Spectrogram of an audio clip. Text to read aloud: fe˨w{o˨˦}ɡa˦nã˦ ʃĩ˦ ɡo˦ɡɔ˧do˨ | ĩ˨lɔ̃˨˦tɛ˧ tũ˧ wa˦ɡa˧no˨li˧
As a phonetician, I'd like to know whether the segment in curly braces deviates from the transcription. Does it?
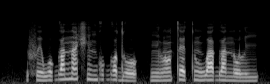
no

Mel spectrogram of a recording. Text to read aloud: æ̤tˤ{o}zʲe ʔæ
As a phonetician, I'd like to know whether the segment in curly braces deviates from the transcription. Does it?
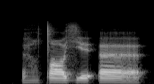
no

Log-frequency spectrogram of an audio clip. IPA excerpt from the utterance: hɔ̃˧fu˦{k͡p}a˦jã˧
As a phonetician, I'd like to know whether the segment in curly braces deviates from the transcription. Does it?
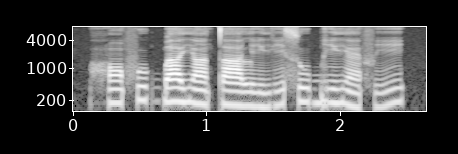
yes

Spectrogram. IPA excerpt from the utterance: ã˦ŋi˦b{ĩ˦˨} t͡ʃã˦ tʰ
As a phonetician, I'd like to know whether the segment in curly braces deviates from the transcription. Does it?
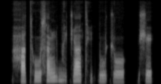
yes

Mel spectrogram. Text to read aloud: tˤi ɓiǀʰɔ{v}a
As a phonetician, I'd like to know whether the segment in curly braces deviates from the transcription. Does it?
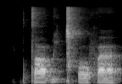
yes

